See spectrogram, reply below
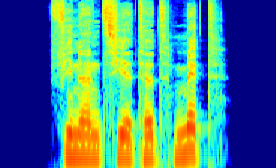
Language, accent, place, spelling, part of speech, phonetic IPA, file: German, Germany, Berlin, finanziertet mit, verb, [finanˌt͡siːɐ̯tət ˈmɪt], De-finanziertet mit.ogg
- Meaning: inflection of mitfinanzieren: 1. second-person plural preterite 2. second-person plural subjunctive II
